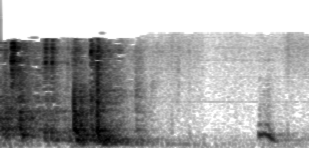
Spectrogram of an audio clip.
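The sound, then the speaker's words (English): A heavy, sticking door grinds and creaks on a rusty hinge for over a second as it is pushed shut beneath a cracking archway, then falls quiet before a single dull, low thud as it shuts. “Hurry, help me close the door before the archway falls on us.”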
